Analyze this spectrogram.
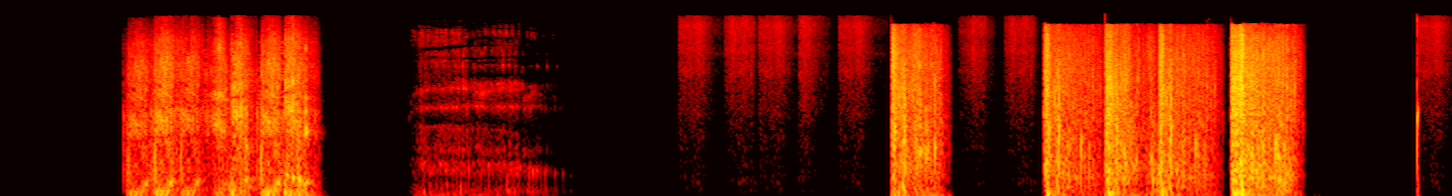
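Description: Loud crunchy chewing sounds come in quick bursts.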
